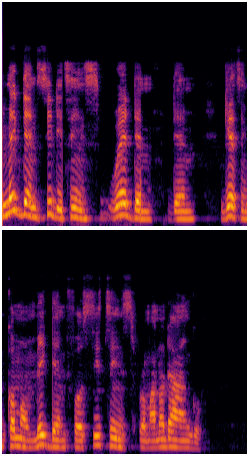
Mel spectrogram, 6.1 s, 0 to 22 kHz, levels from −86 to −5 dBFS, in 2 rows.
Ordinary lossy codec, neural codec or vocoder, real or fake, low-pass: Opus, 32 kbps; none; real; 7.2 kHz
